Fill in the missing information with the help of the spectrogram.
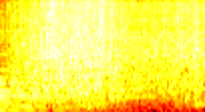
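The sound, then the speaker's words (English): River water flows in a steady, continuous rush with a gentle bubbling hiss that holds even throughout. A soft low hum sits underneath at the start, and no one speaks. “Little Bunny chased the balloon until he got to a river.”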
